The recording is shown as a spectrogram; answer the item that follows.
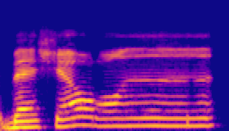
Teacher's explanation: ini ada ro, fathatain juga bacanya tebal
